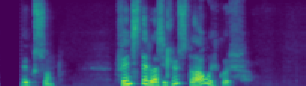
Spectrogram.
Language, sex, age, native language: Icelandic, female, 30-39, Icelandic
